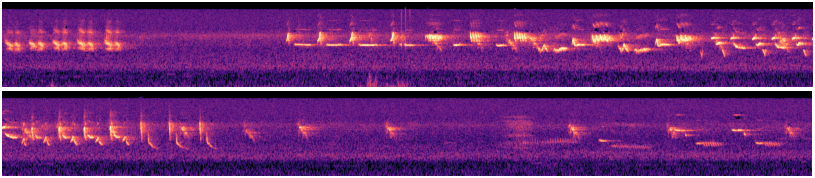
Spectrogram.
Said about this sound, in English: And or maybe it's one bird with a very large repertoire. What do I know? So I'm hoping that the sound is being picked up.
